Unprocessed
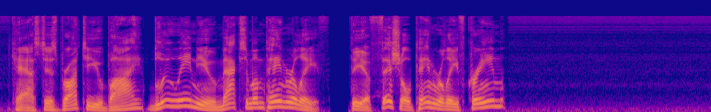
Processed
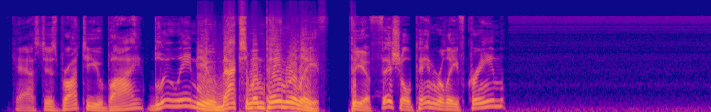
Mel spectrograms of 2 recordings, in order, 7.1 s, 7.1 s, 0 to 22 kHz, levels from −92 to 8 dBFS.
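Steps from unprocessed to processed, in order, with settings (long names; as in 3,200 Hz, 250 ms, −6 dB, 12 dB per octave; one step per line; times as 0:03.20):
fade in at the beginning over 0.66 s
0:01.97–0:03.56: leveller curve on the samples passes 3
level +1 dB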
